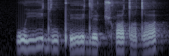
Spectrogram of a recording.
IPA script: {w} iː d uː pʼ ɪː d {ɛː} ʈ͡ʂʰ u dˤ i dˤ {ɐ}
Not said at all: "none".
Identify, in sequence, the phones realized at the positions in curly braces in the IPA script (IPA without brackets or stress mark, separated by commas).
w, ɪː, ɐ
